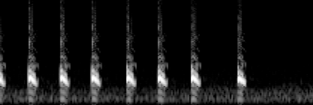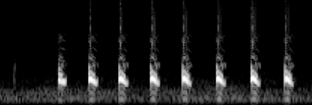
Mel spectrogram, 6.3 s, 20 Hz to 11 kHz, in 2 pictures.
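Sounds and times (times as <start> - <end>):
California toad Anaxyrus boreas halophilus chirping calls: 0.0 - 2.5, 3.7 - 6.2
low background hum: 0.0 - 6.2.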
